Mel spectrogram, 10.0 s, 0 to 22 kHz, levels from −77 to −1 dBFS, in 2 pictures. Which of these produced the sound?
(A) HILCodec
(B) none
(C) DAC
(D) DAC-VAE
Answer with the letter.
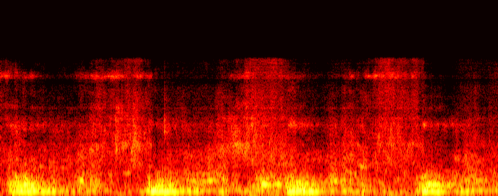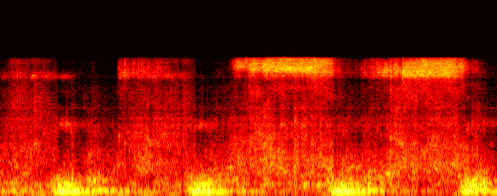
A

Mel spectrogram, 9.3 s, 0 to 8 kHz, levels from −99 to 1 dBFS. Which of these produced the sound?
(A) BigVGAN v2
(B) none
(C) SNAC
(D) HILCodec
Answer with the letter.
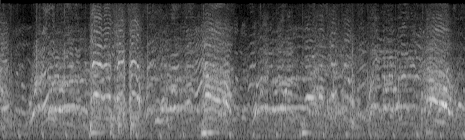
A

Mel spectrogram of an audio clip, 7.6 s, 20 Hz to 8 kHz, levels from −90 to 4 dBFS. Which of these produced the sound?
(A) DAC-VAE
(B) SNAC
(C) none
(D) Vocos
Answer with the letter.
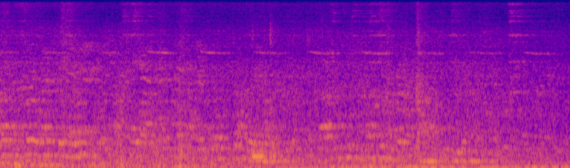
C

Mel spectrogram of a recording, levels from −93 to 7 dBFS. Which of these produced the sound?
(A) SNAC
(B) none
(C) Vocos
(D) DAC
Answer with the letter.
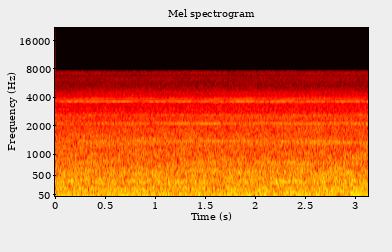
B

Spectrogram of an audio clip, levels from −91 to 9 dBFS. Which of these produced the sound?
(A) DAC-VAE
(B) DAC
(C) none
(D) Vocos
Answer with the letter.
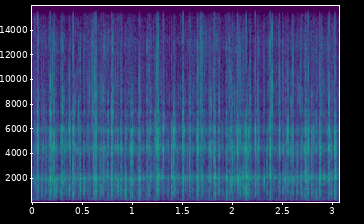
C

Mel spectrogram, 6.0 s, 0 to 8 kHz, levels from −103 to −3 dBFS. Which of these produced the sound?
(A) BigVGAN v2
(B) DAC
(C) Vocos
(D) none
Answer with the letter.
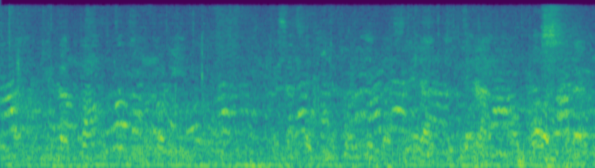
C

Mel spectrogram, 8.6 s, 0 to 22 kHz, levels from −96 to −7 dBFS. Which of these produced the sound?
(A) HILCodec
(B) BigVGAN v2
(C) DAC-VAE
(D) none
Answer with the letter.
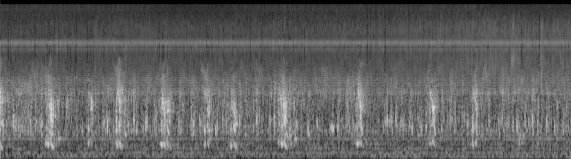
B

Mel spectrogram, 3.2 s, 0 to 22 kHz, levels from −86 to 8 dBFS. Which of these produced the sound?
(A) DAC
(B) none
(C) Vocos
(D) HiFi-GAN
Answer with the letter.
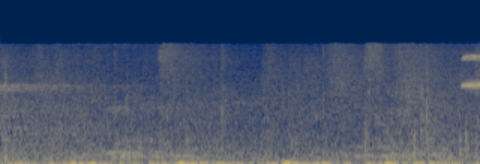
B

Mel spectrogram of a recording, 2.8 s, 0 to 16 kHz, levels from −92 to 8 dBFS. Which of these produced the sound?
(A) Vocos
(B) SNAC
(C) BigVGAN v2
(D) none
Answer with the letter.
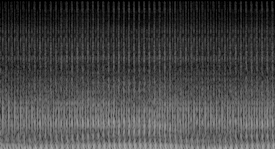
D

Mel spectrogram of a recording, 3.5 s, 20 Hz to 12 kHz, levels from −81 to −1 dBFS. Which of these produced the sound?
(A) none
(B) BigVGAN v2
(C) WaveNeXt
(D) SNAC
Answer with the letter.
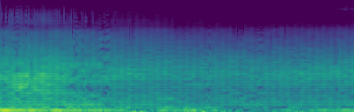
B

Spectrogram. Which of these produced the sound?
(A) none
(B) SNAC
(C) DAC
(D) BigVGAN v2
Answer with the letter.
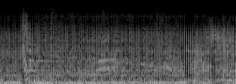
D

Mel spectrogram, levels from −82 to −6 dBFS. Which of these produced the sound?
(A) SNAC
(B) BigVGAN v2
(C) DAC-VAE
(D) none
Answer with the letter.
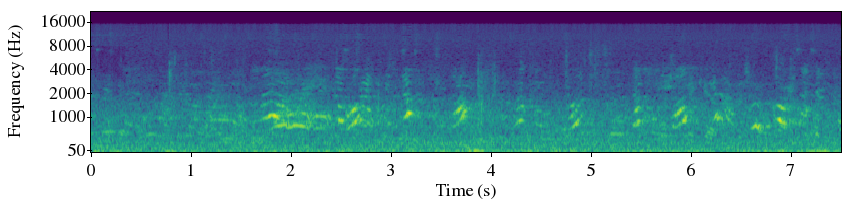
D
